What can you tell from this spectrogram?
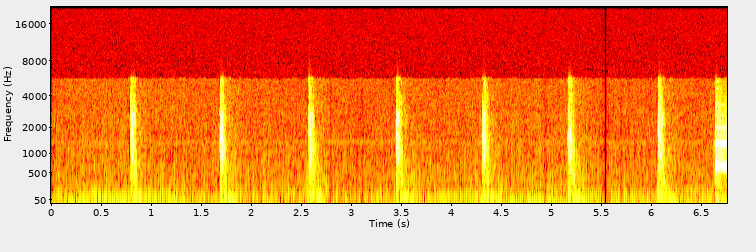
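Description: Ajanta quartz clock ticking: seven sharp, evenly spaced ticks a little under a second apart, with near silence between them. Music comes in at the very end.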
